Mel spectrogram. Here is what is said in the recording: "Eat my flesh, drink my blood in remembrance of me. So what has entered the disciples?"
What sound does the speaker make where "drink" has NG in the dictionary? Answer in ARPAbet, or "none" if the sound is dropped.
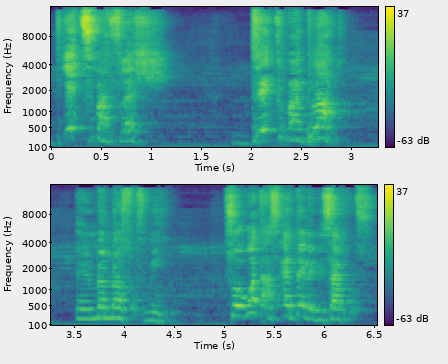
none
